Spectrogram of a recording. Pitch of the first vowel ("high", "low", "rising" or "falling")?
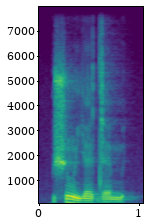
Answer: falling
